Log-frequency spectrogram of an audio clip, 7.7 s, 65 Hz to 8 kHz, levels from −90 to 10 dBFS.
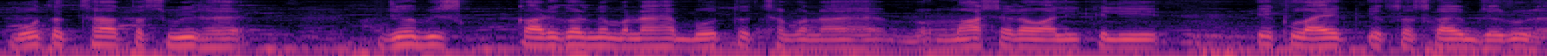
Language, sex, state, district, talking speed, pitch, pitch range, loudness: Maithili, male, Bihar, Supaul, 200 wpm, 150 Hz, 140-165 Hz, -35 LUFS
